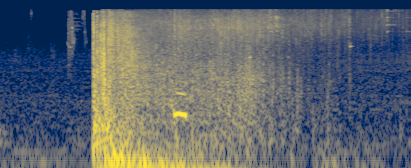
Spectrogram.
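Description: A loud explosion bursts and rumbles away.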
